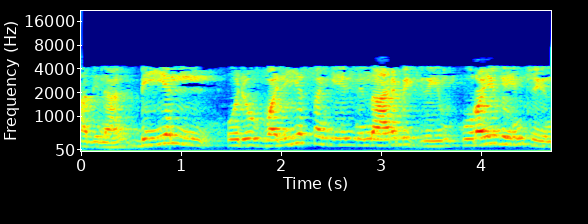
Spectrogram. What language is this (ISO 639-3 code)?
mal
